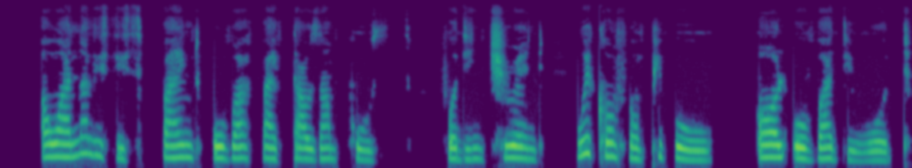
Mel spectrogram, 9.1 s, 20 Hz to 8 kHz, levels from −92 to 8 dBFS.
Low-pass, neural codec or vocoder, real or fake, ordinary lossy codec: 7.2 kHz; none; real; none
